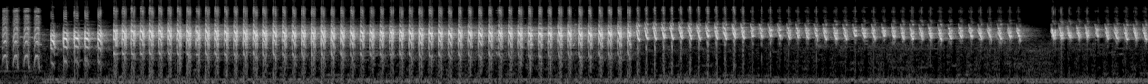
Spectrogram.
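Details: Long-tailed shrike singing a full-variation song with dense, rapid-fire rolling phrases featuring Kuntilanak, Tengkek Buto and fighting-sparrow styles: a high, fast chattering run of about three to four sharp notes per second that changes tone midway and pauses briefly near the end.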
